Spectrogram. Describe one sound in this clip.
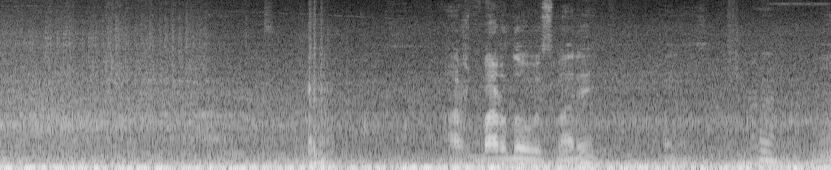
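A truck roars past close by.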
